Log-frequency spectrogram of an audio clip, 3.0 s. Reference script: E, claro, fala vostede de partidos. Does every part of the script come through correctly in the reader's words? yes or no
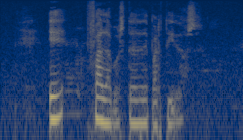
no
